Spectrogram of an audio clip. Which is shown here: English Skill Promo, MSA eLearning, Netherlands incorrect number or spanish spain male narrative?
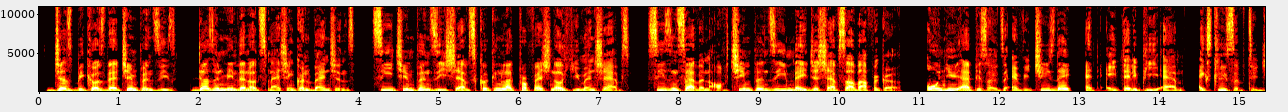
English Skill Promo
